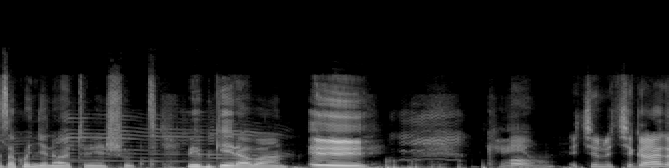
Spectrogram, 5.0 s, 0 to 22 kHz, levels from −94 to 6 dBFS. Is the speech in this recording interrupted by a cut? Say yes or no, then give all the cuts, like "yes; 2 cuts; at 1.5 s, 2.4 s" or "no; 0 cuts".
no; 0 cuts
